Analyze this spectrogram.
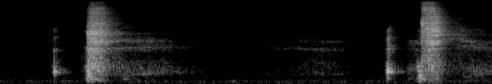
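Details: Uncovered, unedited sneezes from a female: two sneezes, each a quick in-breath followed by a loud, explosive burst.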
